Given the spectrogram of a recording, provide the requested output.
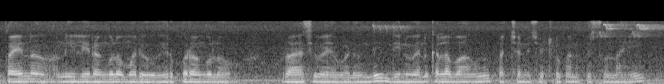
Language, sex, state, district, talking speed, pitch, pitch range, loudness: Telugu, male, Telangana, Mahabubabad, 135 wpm, 115 Hz, 110-120 Hz, -15 LUFS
